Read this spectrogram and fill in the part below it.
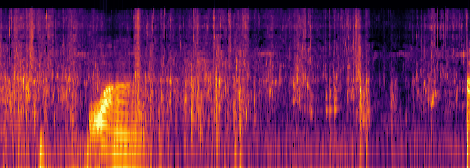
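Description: Muddy water splashes and sloshes as a toy truck is dunked in it.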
